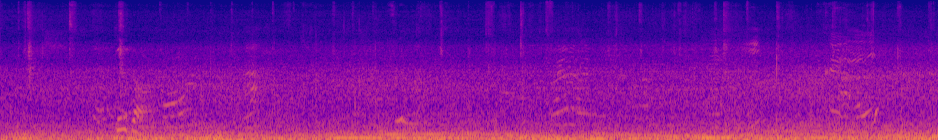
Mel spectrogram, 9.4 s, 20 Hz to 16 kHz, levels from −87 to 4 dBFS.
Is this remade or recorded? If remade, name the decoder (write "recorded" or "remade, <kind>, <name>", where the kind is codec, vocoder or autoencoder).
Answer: recorded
